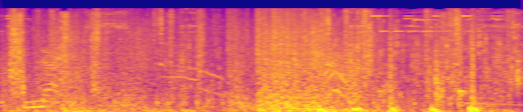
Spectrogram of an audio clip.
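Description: Gunshots crack sharply in quick bursts.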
